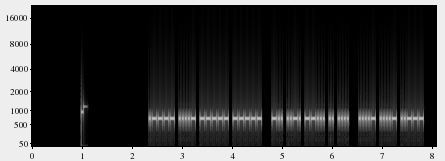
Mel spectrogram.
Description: Morse code, heard as a keyed tone, about 39 wpm, 700 Hz. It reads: 1400 DF7IH 442
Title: Worked All Europe DX Contest - QTC Exchange - 40wpm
